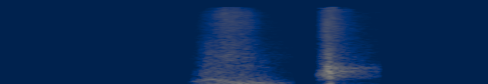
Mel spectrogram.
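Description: Animation sound effects: silence for about a second, then a short whoosh followed by a sharper, louder pop.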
